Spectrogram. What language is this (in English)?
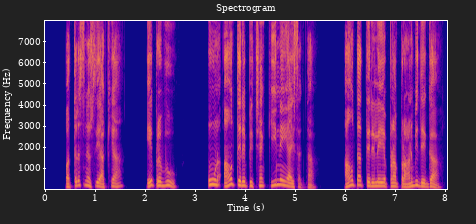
Dogri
